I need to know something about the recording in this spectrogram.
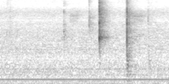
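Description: A child snapping his fingers: two sharp snaps about a third of a second apart, past the middle, with a few faint ticks just before.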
